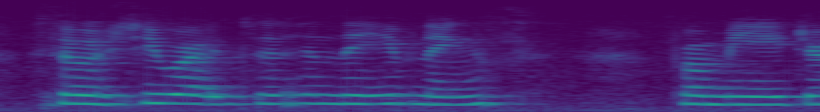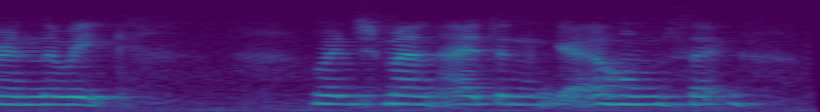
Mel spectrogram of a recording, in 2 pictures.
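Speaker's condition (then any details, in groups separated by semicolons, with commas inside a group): Motor neurone disease; onset in left hand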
